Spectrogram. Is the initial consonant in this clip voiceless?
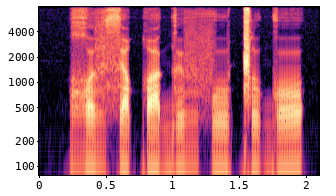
no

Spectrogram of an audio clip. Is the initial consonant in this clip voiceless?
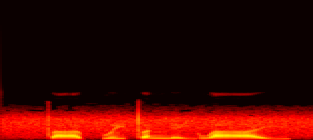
yes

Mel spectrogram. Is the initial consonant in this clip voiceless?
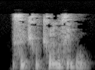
yes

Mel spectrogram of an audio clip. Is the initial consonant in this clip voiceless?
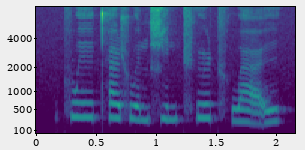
yes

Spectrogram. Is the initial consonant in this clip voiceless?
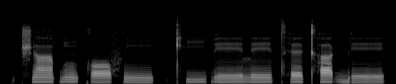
yes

